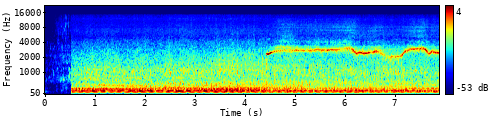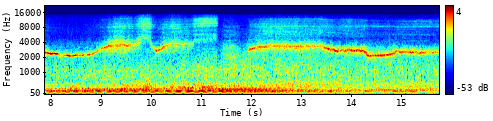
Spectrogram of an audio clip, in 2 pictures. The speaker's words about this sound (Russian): извини, но можешь перестать свистеть? Иначе не услышим сторожевой катер.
